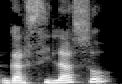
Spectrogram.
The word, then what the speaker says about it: Garcilaso: Inca Garcilaso, o Garcilaso, si on veut le prononcer à l'espagnol, de la Vega.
